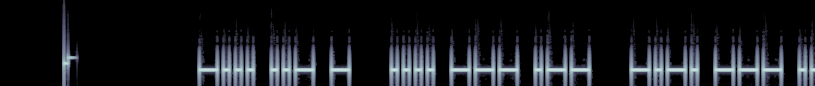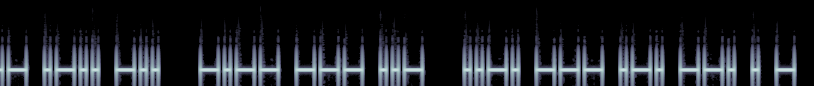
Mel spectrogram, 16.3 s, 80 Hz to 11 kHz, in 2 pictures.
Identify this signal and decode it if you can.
Morse code, heard as a keyed tone, about 20 wpm, 700 Hz. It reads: BUT HOW COULD YOU FORGET
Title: Sentences from Top 1200 Words 20wpm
